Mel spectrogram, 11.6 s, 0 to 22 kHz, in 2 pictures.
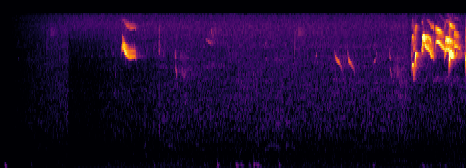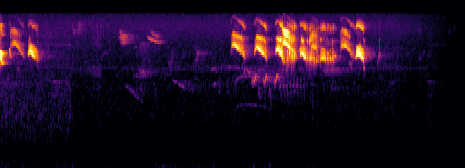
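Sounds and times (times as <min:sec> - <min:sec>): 
pair of Empidonomus varius calling in the Eastern Lowlands of South America: 0:01.5 - 0:10.8.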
